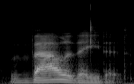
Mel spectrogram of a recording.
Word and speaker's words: validated: his parents pronunciation tip make sure to stress the first syllable invalidated validated people actually they pick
